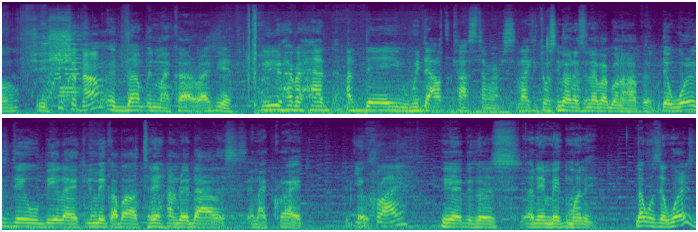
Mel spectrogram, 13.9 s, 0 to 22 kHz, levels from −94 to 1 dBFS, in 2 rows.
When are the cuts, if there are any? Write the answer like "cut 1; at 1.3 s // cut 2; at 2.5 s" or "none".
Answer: cut 1; at 2.5 s // cut 2; at 6.6 s // cut 3; at 9.3 s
